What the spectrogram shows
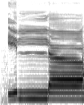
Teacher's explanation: حمزہ کو لام کے ساتھ ملائیں گے، لام کے اوپر تشدید سختی کے ساتھ پڑھیں گے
